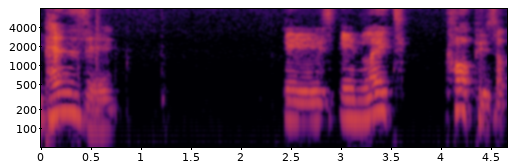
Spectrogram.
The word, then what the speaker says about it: Pevensey: The spellings Pevensey, Pemzua, includes local pronunciations Pimsey and Pemsey.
